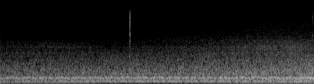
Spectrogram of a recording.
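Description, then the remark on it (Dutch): A Wehrmacht military truck engine rumbles low and steady, idling with a deep, even drone that barely changes throughout, with no voices, as it stops at a city villa on the corner of Apollolaan and Beethovenstraat at 4 a.m. on Tuesday 24 October 1944. “Een vrachtwagen van de Weermacht stopt bij een stadsvilla.”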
